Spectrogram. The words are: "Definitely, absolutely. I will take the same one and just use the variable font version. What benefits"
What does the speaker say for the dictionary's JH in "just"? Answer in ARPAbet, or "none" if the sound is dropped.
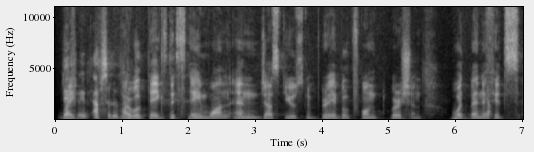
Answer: JH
